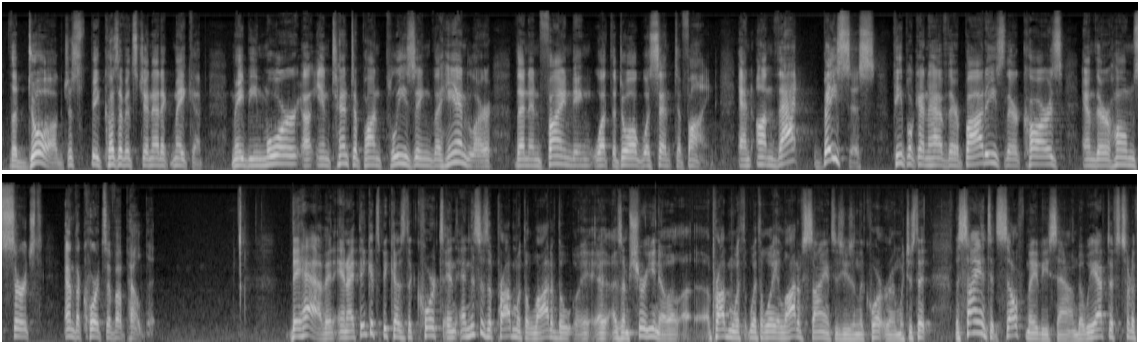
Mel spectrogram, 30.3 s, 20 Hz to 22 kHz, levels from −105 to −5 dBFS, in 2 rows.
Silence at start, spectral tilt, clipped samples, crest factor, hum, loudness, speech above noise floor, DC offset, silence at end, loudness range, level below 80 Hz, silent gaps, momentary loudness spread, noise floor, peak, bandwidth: 0.1 s; -4 dB/octave; under 0.1%; 22 dB; none; -35 LUFS; 30 dB; under 0.1%; 0 s; 3 LU; -72 dBFS; none; 8 LU; -65 dBFS; -14 dBFS; 17 kHz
